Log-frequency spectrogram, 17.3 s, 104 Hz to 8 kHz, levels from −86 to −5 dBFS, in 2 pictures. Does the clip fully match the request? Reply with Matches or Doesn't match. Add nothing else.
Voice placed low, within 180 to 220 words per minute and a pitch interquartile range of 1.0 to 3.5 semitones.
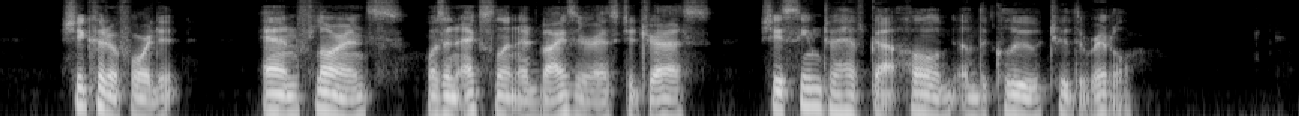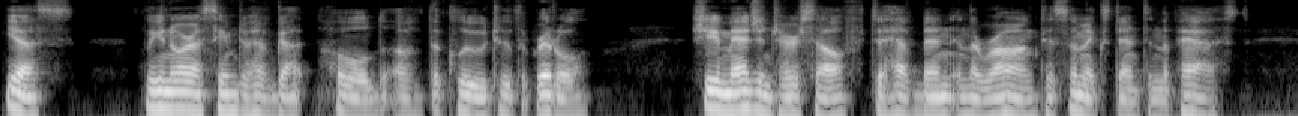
Matches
